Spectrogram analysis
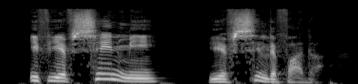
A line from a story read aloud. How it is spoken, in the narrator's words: the Lord said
